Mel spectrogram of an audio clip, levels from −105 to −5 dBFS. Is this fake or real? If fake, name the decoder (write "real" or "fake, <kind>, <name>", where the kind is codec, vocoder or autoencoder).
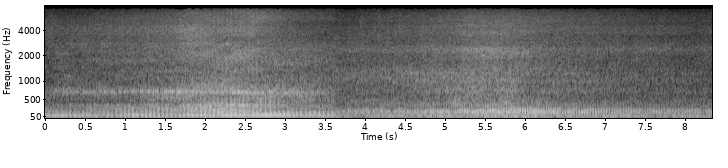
real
